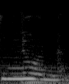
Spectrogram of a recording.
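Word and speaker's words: نون: i in arabic that's noon the noun is pronounced just like the english n pretty easy right it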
